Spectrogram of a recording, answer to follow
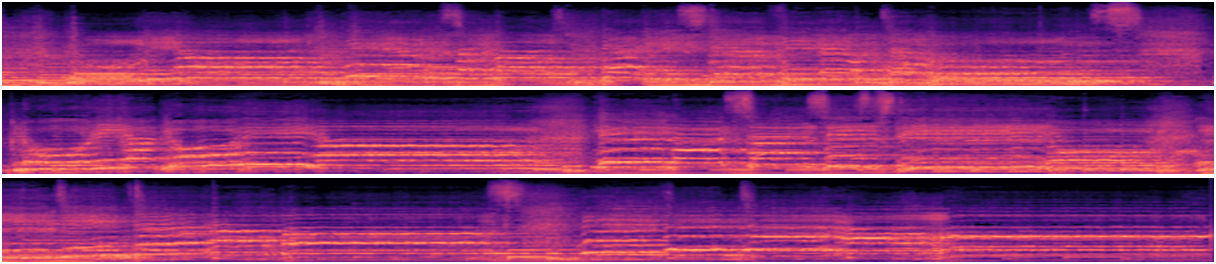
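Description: Church choir singing a hymn in several voices, with organ accompaniment holding sustained low notes in the first part. About ten seconds in there is a brief drop, and the singing then carries on with the low notes much thinner.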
